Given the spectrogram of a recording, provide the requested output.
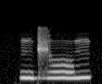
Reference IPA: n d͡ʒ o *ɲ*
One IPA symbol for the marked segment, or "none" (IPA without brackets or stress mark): m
